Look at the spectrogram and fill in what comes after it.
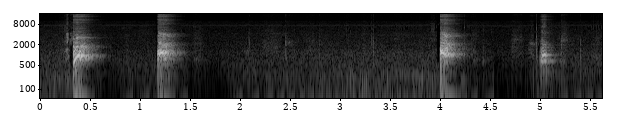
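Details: Six-month-old Shih Tzu puppy Lacey acting crazy while playing in her bed; four loud, sharp barks spaced unevenly across a few seconds, with quiet shuffling in between.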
